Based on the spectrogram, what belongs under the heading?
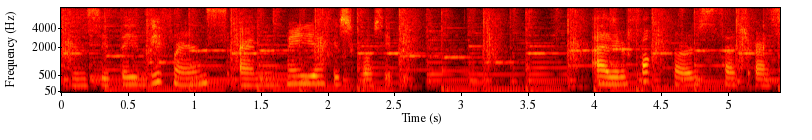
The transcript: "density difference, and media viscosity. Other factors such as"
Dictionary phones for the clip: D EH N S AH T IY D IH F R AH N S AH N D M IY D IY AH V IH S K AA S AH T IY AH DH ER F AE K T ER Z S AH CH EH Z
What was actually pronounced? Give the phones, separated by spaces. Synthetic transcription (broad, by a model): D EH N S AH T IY D IH F R AH N S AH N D M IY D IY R F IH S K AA S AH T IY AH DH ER F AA K T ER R S AH CH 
